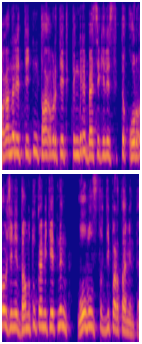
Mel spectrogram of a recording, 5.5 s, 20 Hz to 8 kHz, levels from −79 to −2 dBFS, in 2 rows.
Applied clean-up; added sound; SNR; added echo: neural mask model DeepFilterNet 3.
